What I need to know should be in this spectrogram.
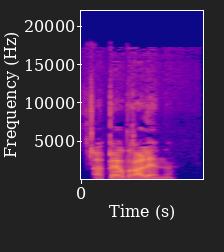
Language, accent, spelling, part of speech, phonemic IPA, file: French, France, à perdre haleine, adverb, /a pɛʁdʁ a.lɛn/, LL-Q150 (fra)-à perdre haleine.wav
- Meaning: until one is out of breath, until one is gasping for breath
